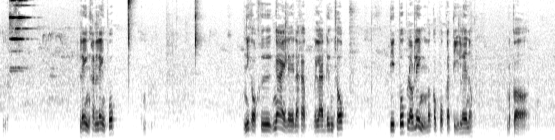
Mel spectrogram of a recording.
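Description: Small metal engine parts click softly together.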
